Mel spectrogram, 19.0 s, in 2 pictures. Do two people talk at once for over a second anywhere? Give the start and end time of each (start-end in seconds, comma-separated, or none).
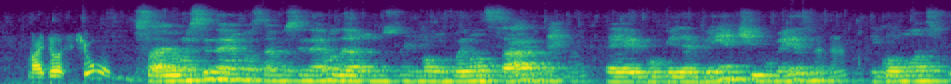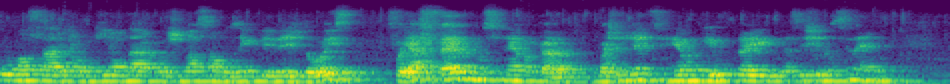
none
